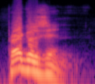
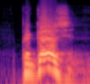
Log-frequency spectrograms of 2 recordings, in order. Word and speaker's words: Prigozhin: Prigozhin may be gone, but not the failings he ranted about. Prigozhin, that's what it is. I mispronounced it.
